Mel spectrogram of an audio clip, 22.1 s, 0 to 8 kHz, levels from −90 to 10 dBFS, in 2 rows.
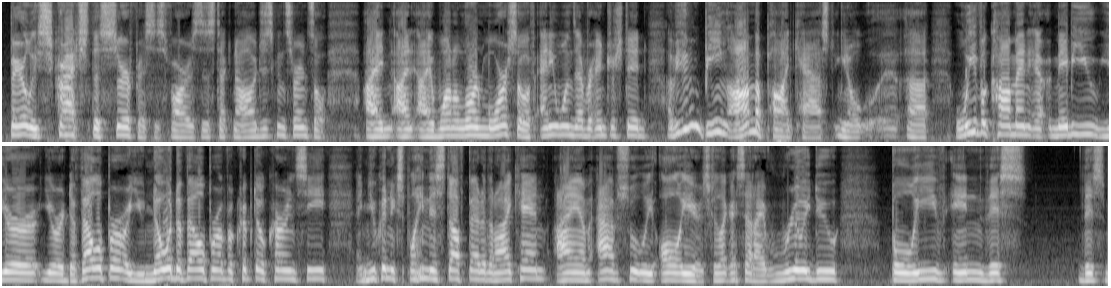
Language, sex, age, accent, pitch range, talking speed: English, male, 30-49, American, 135-165 Hz, 205 wpm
